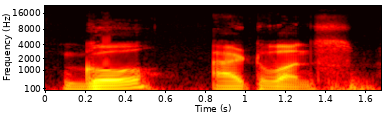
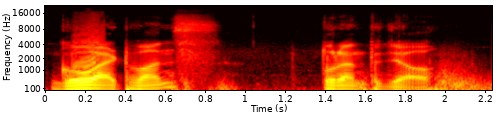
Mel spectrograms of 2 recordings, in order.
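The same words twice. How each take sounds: First: Very slow, syllable by syllable; slow drill. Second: Louder, punchy command; emphatic. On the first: Teacher drilling the phrase for students, very slowly. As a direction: draw each word out for learners. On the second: Teacher stressing the urgency of the command, loudly. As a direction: fire it off like a real order. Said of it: "at once यानी कि अभी के अभी". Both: Shown as a demonstration.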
